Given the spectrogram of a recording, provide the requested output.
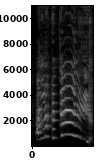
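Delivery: very high, loud lament; hammed-up storybook wail; wailing cry. A narrator's reading. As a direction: cry out in melodramatic falsetto woe. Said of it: "And he cried".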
